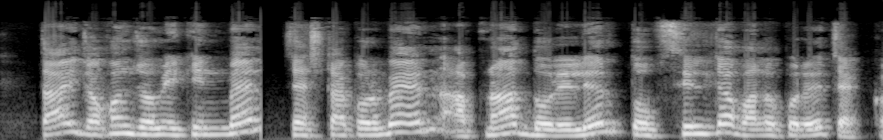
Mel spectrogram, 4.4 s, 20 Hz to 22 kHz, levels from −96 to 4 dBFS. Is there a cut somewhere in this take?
yes; 1 cut; at 1.4 s

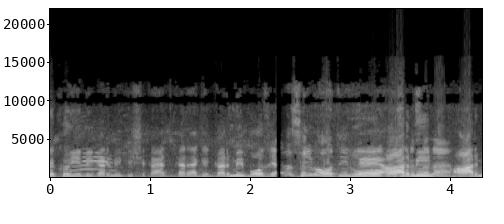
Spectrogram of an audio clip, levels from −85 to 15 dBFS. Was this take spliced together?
yes; 1 cut; at 2.3 s

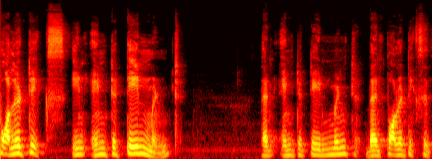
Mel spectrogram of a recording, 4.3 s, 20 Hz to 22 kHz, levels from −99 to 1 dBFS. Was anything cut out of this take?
no; 0 cuts

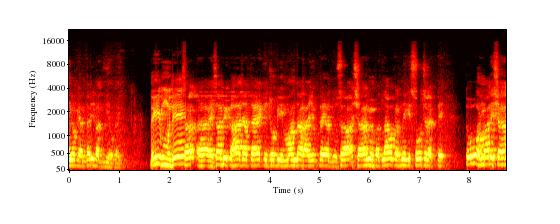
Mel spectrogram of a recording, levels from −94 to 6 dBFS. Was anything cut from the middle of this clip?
yes; 1 cut; at 2.3 s

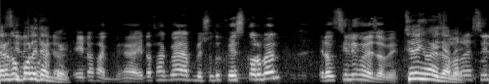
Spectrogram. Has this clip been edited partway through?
no; 0 cuts

